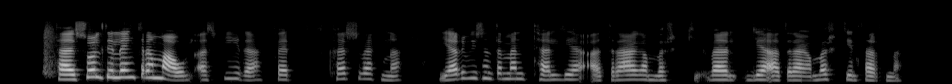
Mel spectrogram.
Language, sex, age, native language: Icelandic, female, 40-49, Icelandic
